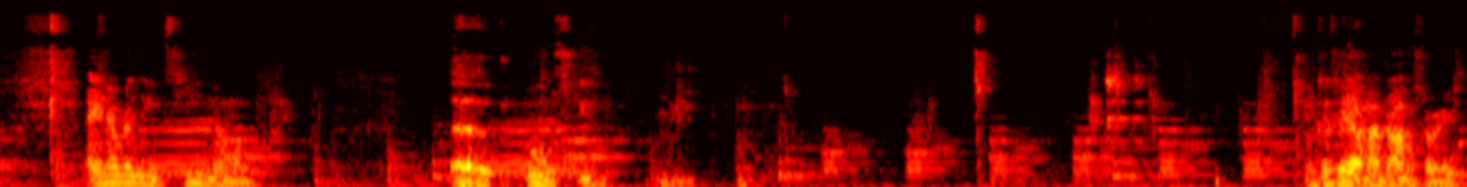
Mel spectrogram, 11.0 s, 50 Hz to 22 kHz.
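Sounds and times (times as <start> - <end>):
quiet background music: 0.0 - 11.0
man burping: 3.3 - 4.0, 4.8 - 5.4.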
